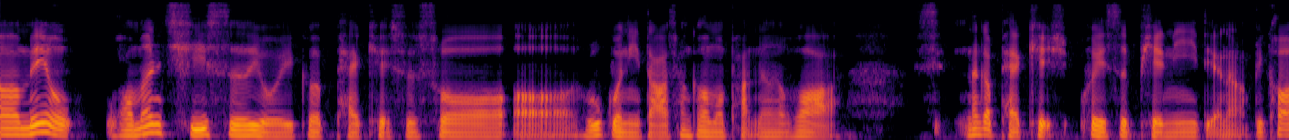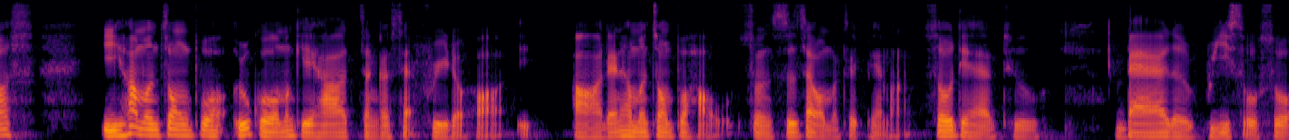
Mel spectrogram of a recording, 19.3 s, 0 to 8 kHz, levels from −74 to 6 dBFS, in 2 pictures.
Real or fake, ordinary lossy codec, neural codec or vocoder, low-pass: real; none; none; 7.2 kHz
